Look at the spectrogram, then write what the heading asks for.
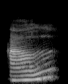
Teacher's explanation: Al-istifal means that it means what's going to happen is that your tongue will become flattened to the floor of the mouth, so your tongue will lower. So the letter is pronounced with a light sound.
